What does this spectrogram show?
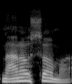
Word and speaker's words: Nanosoma: It's Nanoo and that's spelled N A N O S O M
